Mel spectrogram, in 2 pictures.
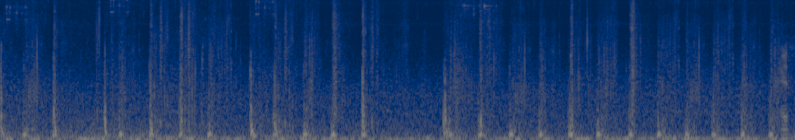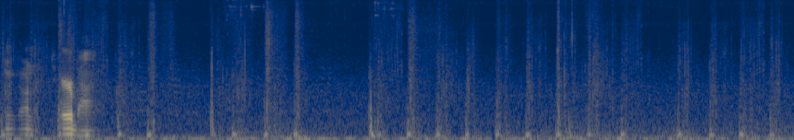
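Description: Footsteps run quickly over dry ground and grass.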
